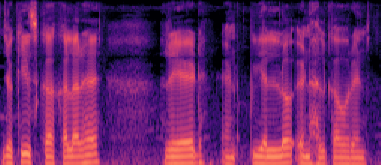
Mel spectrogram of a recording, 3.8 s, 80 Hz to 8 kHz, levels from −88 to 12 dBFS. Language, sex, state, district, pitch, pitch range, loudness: Hindi, male, Jharkhand, Ranchi, 120 Hz, 115-130 Hz, -17 LUFS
